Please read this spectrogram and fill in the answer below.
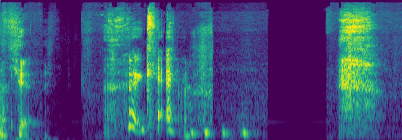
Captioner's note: laugh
